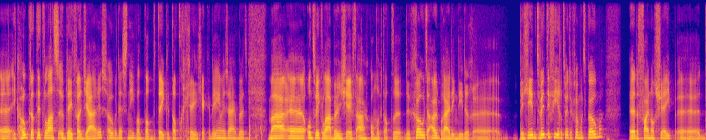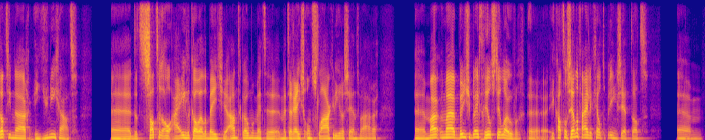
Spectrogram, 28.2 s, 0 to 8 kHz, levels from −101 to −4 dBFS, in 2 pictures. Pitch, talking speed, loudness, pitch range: 130 Hz, 200 wpm, -19 LUFS, 120-150 Hz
